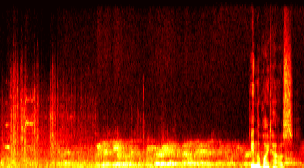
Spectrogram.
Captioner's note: tapes of conversations playing faintly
